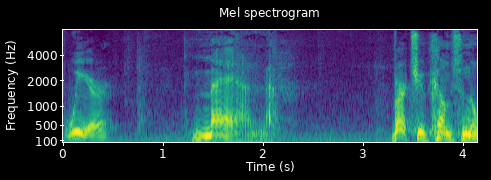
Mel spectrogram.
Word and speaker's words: vir: Coming from the Latin word vir, spelled V-I-R, but pronounced wir, man.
